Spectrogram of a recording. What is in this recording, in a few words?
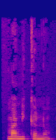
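excuse me, tamil, female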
